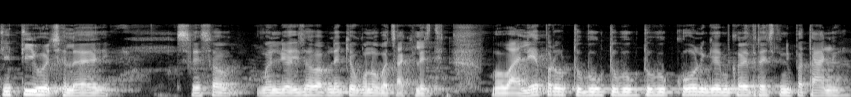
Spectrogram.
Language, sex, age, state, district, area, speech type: Maithili, male, 30-45, Bihar, Samastipur, rural, spontaneous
